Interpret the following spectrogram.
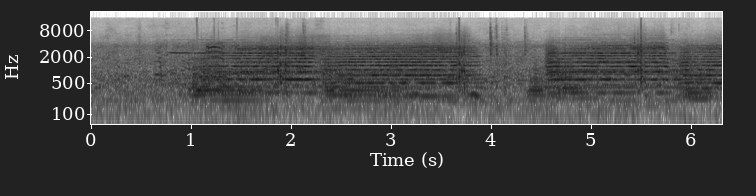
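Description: Marching band brass section playing loud, sustained chords that enter about a second in, with a short break before the next chord swells in. A few sharp hits cut across the chords.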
